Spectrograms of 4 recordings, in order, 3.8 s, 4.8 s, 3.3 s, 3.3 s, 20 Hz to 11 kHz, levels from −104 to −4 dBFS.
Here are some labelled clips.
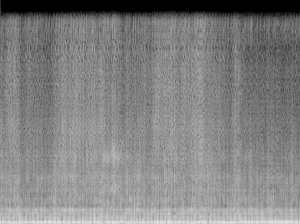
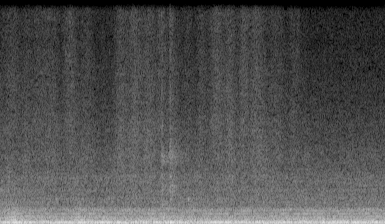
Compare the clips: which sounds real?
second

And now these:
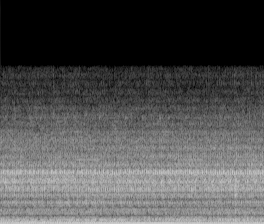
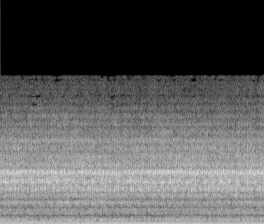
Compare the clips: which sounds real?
first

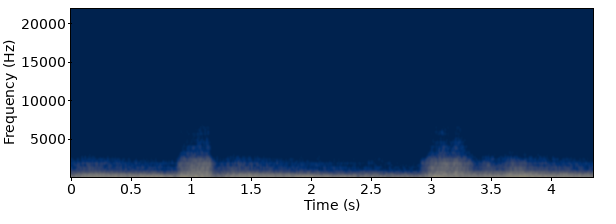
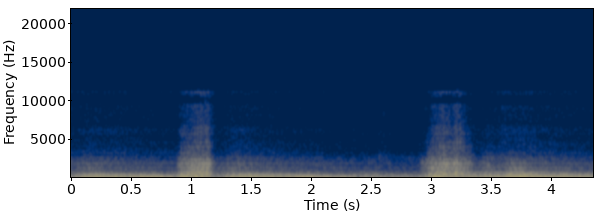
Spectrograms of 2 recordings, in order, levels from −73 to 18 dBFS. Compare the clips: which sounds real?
second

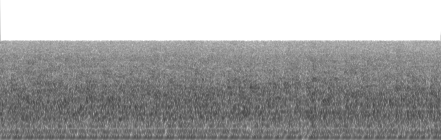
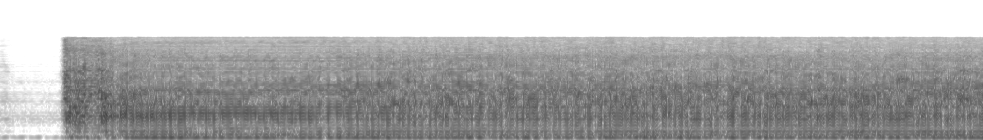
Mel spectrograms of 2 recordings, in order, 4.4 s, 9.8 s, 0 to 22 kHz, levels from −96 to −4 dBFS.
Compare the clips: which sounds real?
first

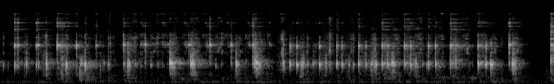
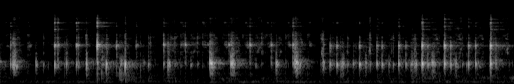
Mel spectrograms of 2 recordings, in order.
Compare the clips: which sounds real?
first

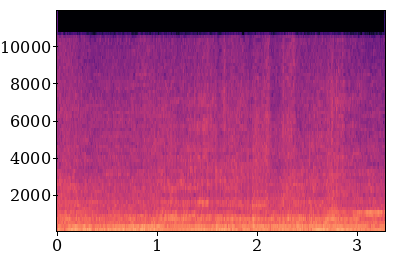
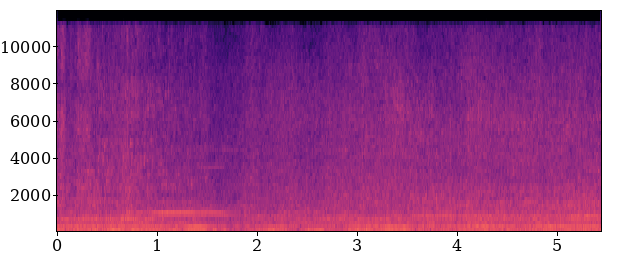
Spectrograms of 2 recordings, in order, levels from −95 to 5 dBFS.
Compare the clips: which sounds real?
second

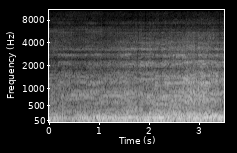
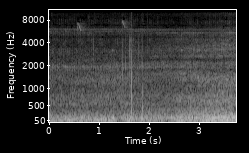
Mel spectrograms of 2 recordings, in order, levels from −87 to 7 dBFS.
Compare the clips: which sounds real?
second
